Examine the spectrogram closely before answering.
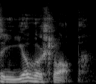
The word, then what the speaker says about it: Yog-Sothoth: I believe it's pretty close to how it's pronounced. Yog-Sothoth's often how you hear it. Um or Yog-Sothoth's is often how you hear it. I do know, I'm pretty sure the J is a Y sound.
